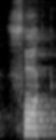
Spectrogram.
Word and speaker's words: folk: FOLK উচ্চারণটা ফক, যার অর্থ লোক বা প্রচলিত।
